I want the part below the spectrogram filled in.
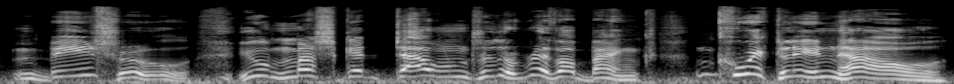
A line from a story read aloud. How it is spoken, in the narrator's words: screamed Brick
